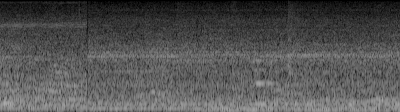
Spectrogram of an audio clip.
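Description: Steady mechanical hum and hiss, with a faint thin high tone that comes in about a second in.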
